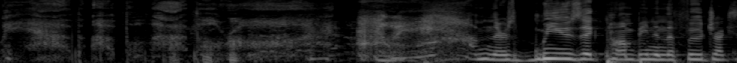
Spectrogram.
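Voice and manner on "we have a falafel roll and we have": hoarse whisper with voice almost gone. Quoting a food truck worker reading the menu: imitating a lost, hoarse voice. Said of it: "the girl has lost her voice".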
